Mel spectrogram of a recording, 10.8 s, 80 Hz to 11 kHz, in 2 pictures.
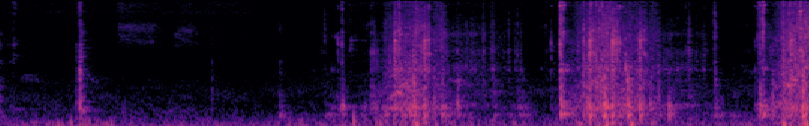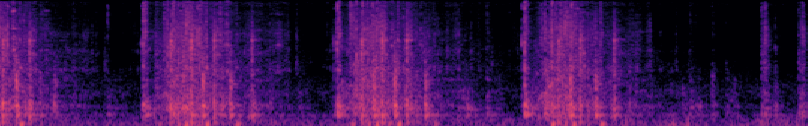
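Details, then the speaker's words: Curbside Toro mower, 95 psi compression, fuel poured into the cylinder: repeated cranking bursts about every 1.5 seconds that never fire; owner suspects flooding, will check for a sheared flywheel key. "unfortunately it did not start yet again my guess is that i flooded the engine from all my repeated attempts to start it"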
